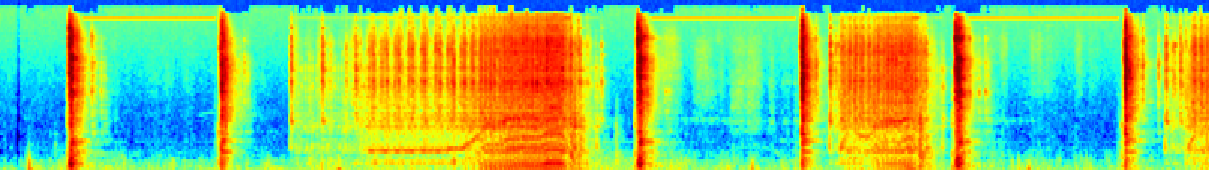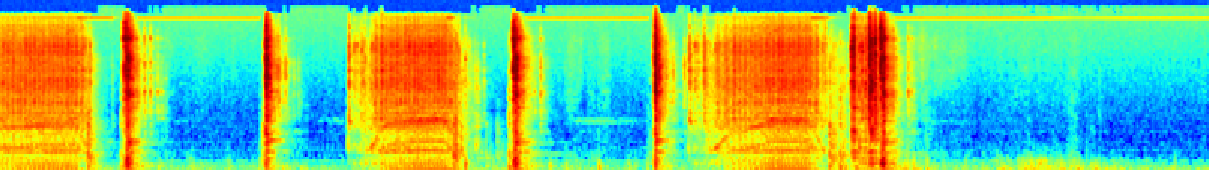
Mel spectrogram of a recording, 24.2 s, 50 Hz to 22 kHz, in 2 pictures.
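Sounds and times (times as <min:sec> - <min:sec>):
sewing machine clicks: 0:02.2 - 0:06.7, 0:08.0 - 0:09.9, 0:11.2 - 0:13.7, 0:15.6 - 0:17.6, 0:18.6 - 0:21.3
lockstitch sewing machine sewing: 0:02.9 - 0:06.0, 0:08.3 - 0:09.8, 0:11.7 - 0:13.1, 0:15.6 - 0:17.0, 0:18.6 - 0:21.2.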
